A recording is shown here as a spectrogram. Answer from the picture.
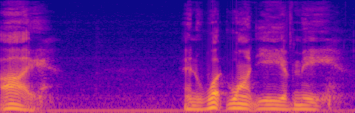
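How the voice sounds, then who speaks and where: A man puts on a character voice, raspy and pitched very deep and low. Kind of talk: archaic speech. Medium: read story. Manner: curt, sullen.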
